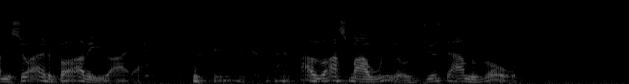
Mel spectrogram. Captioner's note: scoffs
